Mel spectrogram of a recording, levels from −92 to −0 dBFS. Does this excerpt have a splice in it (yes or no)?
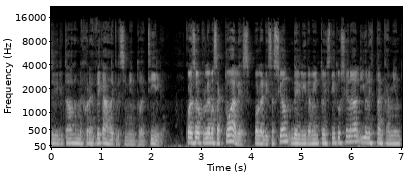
yes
